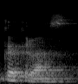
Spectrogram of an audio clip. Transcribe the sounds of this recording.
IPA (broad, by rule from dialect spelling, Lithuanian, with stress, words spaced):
kɐkˈrɐs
